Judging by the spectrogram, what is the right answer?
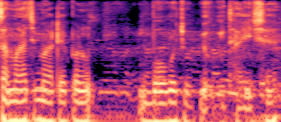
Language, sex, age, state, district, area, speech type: Gujarati, male, 45-60, Gujarat, Junagadh, rural, spontaneous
